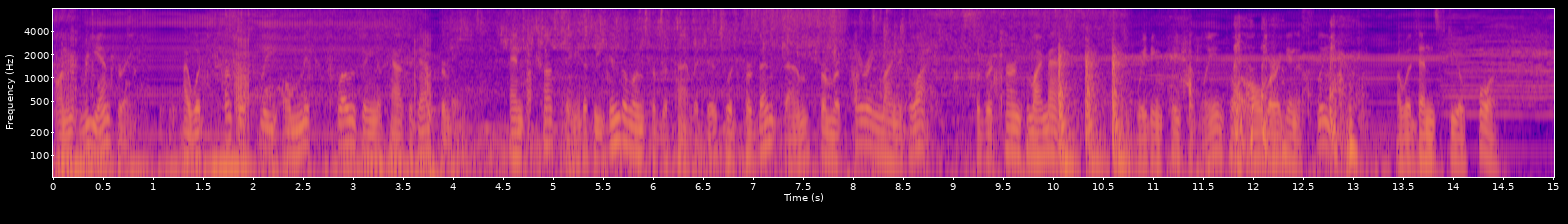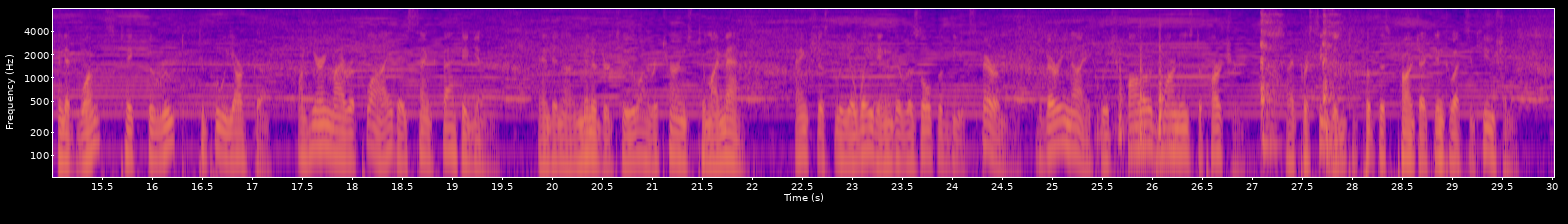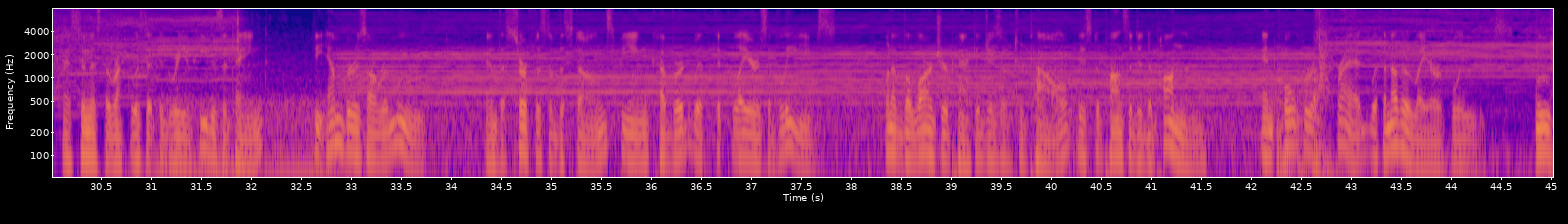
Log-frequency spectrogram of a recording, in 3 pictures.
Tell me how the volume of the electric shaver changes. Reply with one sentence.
The loudness of the electric shaver stays about the same.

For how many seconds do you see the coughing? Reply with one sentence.
The coughing can be heard for 2 seconds in total.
